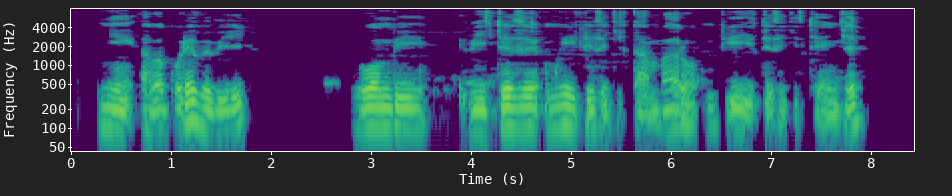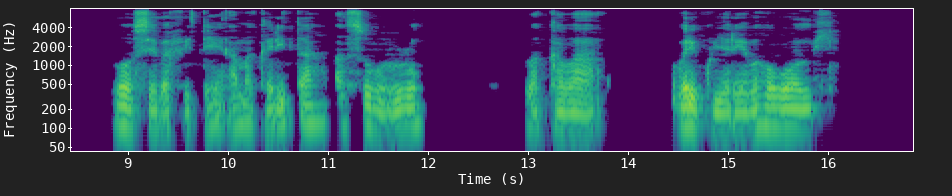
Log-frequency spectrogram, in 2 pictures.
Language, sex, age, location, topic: Kinyarwanda, male, 18-24, Kigali, finance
